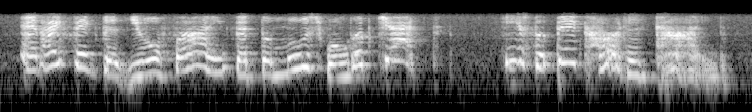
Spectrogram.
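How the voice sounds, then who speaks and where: A squeaky, put-on character voice at an extremely high pitch moves at a fairly slow pace with very wide pitch swings. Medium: read story.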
